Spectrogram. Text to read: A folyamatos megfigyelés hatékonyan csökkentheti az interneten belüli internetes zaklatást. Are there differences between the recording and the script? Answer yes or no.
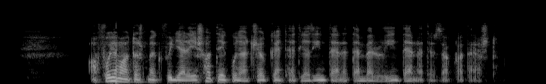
no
